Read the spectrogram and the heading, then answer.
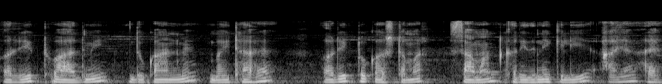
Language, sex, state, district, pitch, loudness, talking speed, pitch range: Hindi, male, Chhattisgarh, Raipur, 110 Hz, -19 LUFS, 165 wpm, 105-135 Hz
